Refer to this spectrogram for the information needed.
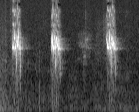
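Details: Budgerigar mating-season calls: three loud, sharp, bright chirps spaced about a second apart, clean with no other sounds.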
